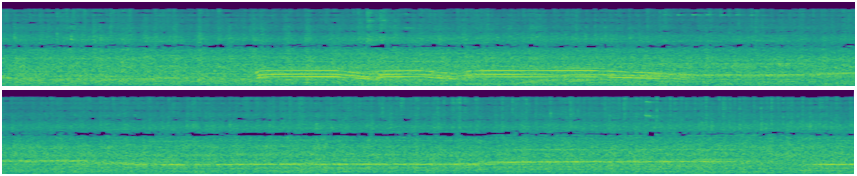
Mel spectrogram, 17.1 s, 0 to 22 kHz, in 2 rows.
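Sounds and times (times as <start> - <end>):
wheels rumbling on rail: 0.0 - 17.0.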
